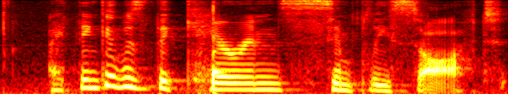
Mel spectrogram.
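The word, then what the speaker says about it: Caron: leftover yarn um I think it was the Karen simply soft c a r o n for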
